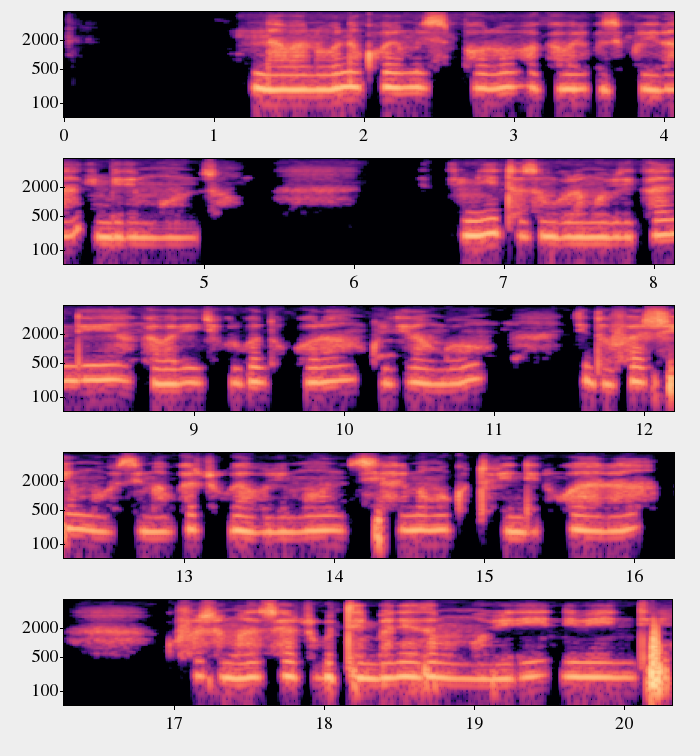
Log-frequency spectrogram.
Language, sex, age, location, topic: Kinyarwanda, female, 18-24, Kigali, health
